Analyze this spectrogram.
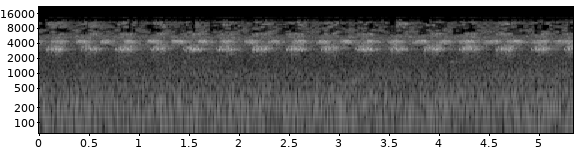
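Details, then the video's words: Evening crickets chirping under a night sky, repeated high pulses in a steady, slightly uneven beat, two stacked bright tones per chirp, with a low continuous hiss behind. "Calming Cricket Sounds for Relaxation"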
